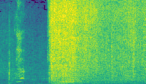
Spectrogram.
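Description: A body splashes heavily into water.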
